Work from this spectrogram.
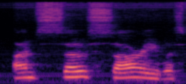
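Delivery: whispering. Narrator reading Harriet's line to Franklin in a story, whispering. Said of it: "whispered Harriet".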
